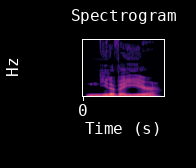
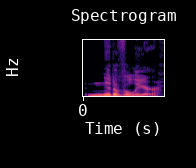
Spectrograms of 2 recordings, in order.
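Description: First: The double L is said as a Y sound. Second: The double L is said as an L sound. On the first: "I could perhaps pronounce it a romantic way" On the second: "I'm going to say it is pronounced Nidavellir"

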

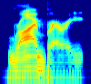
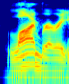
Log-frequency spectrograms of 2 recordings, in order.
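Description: First: The word begins with an R sound. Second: The word begins with an L sound. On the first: It is not a real English word. The speaker calls it wrong. "library just doesn't make any sense" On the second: It is the real English word. The speaker calls it right. "Library is a sensible word"

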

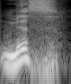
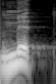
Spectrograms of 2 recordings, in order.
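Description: First: The word ends in an s sound. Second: The word ends in a t sound. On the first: "either say it miss, like you missed something" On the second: "or I stop at the T, like mitt"

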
